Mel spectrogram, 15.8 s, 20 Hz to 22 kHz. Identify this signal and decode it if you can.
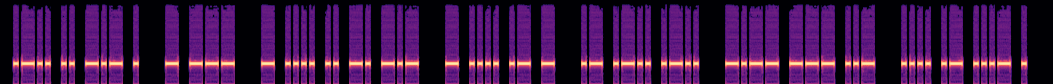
Morse code, heard as a keyed tone, about 20 wpm, 1000 Hz. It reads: LIKE TO THINK THAT ALL YOU HAVE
